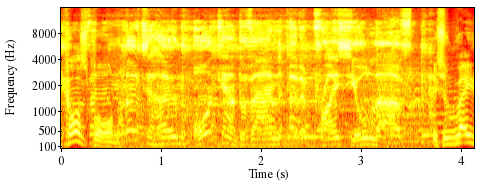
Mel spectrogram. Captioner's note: Sound of commercial being played by Caravan radio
